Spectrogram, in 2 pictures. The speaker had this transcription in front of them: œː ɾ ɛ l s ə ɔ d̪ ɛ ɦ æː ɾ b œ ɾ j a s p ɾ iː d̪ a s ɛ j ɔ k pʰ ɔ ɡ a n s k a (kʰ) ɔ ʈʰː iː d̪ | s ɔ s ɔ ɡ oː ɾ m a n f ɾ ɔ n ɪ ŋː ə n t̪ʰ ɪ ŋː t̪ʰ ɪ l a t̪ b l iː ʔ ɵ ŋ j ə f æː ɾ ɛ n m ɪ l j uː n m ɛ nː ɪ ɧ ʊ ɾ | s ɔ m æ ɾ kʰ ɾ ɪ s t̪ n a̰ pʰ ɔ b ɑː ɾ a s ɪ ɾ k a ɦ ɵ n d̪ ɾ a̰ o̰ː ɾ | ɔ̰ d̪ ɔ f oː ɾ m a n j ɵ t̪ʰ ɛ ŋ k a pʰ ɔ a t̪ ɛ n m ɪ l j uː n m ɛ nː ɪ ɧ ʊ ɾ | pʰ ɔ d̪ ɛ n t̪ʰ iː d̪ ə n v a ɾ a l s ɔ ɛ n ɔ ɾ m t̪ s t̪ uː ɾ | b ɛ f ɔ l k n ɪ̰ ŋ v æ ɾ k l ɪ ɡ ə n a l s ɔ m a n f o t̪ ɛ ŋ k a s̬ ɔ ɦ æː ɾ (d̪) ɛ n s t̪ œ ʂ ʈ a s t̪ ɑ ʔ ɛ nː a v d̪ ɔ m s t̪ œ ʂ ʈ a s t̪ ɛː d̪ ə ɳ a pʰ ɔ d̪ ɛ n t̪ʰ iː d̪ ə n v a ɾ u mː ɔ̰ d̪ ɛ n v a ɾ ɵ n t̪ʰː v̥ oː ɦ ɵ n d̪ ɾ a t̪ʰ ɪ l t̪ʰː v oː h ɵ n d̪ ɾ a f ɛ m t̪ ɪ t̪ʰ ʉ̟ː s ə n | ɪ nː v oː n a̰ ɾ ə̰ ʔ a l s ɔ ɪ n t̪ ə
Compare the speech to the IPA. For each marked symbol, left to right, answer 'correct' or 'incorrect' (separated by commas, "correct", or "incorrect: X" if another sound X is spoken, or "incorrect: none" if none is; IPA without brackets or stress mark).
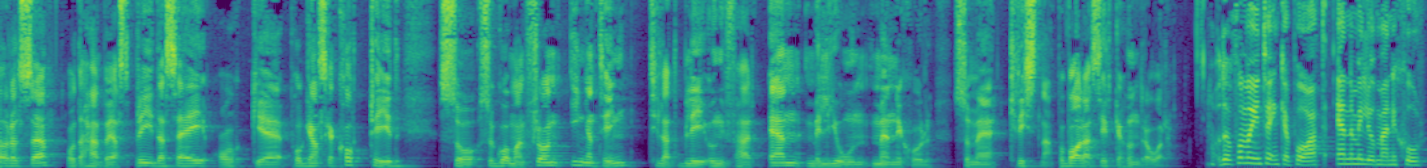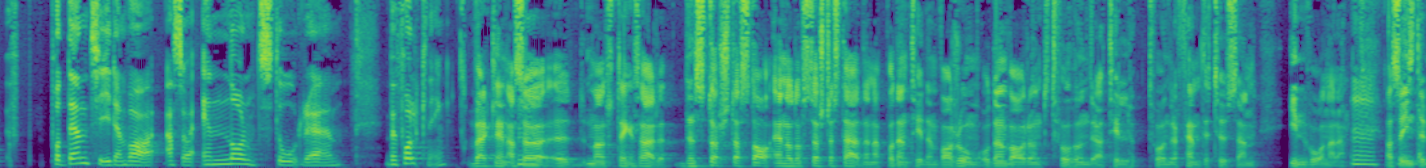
correct, correct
